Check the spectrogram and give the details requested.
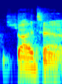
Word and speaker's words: Shaitan: Shaitan is fine, yeah. Shaitan. Sounds like Satan with extra steps.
